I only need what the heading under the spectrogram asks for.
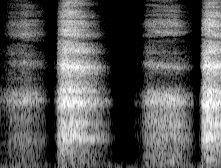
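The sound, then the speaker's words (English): A patient breathes in and out on request during a doctor's medical examination, making a few steady, clearly audible breaths with brief silent gaps between them. “Now, breathe in and out for me.”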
